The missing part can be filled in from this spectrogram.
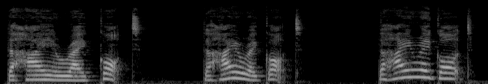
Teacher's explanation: higher 跟 I 之间连读有一个小 r 的音衔接连贯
